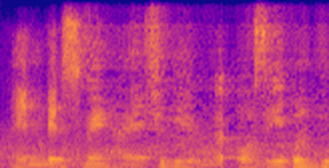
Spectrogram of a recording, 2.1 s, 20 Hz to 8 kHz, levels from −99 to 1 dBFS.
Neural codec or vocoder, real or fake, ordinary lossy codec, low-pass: codec, 44.1 kHz, 2.6 kbps, DAC; fake; Opus, 16 kbps; 7.2 kHz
